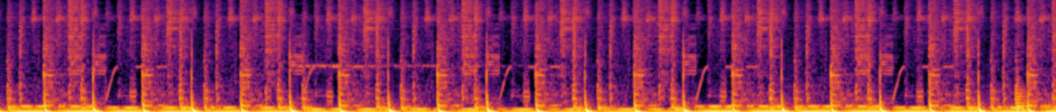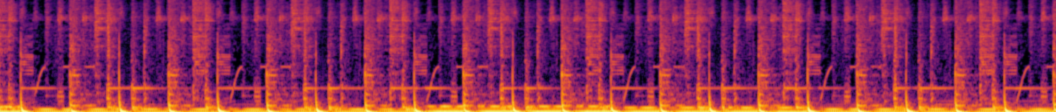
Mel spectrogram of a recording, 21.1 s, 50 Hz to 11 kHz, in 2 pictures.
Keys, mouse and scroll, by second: 1.0 g, 5.9 r, 5.9 g, 12.6-17.1 middle drag, 17.2-19.3 middle drag, 19.3 shift+click, 19.4 shift+middle click, 20.0 shift+click, 20.1-21.1 shift+middle drag.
